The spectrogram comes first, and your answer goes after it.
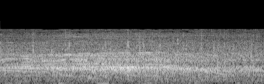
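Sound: audience applause and cheering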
